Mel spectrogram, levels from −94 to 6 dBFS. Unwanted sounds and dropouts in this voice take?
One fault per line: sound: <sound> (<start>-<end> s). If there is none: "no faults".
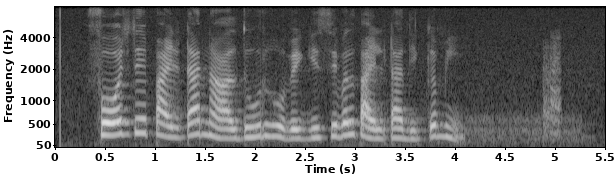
sound: laugh (4.9-5.1 s)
